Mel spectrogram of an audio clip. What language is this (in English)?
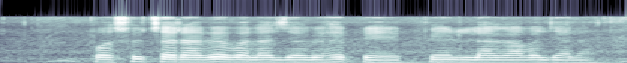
Bhojpuri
